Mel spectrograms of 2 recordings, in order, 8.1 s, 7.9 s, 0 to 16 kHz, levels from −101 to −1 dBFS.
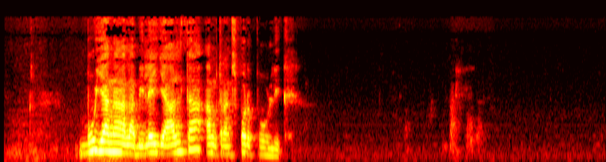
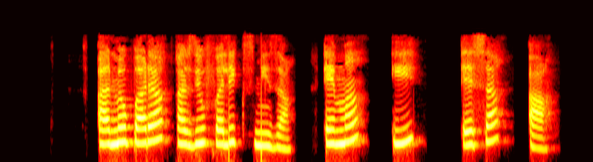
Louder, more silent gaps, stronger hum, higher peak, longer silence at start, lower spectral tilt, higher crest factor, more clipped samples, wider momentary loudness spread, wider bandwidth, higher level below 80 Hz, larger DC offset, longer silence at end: about the same, -16 LUFS vs -16 LUFS; second, none vs 3.95-4.13 s, 4.24-4.31 s, 4.93-5.21 s, 5.69-6.13 s, 6.86-7.03 s; neither; about the same, 0 dBFS vs -2 dBFS; second, 1.05 s vs 1.3 s; first, -7 dB/octave vs -4 dB/octave; about the same, 20 dB vs 16 dB; neither; first, 18 LU vs 13 LU; first, 11.5 kHz vs 7.8 kHz; about the same, -62 dBFS vs -60 dBFS; neither; first, 4.35 s vs 0.6 s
